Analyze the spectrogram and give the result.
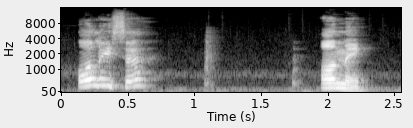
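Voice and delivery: grand, showy showman's voice, high and loud.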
